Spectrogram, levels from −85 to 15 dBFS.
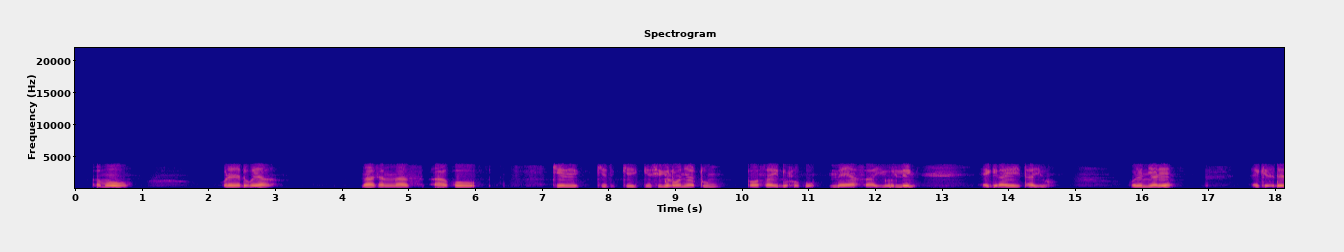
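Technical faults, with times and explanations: Throughout: Bluetooth CVSD headset codec. The speech runs through the narrowband headset link, which passes only about 300 Hz to 3.6 kHz, so everything above is gone and the sound is boxy and telephone-like. The delta modulator sends one bit per sample, up or down, with an adapting step. Where loud, bright sounds move faster than that step can follow, they distort, sibilants turn scratchy, and a grainy hiss sits beneath the speech. The damage is plainly audible.
12.23 s: unconcealed Bluetooth headset packet loss. About 7.5 ms of audio drops out in a single short hole, consistent with one lost voice packet between headset and phone. Nothing fills the gap with a guess at the missing sound, so it cuts in and out abruptly. On a CVSD link the adaptive step also has to rebuild afterwards, so the speech returns quieter for a moment.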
